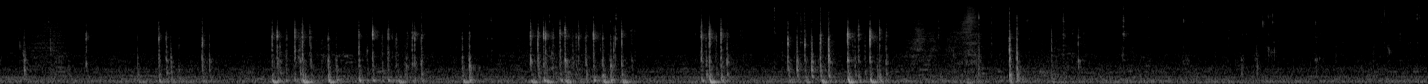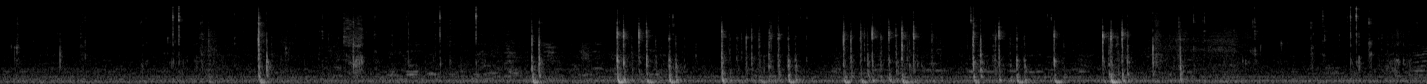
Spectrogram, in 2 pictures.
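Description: Computer keyboard typing in quick runs of key clicks, pausing for several seconds midway before starting again. A steady low hum sits underneath.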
